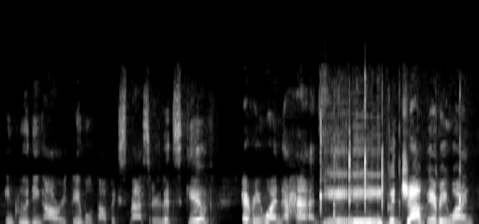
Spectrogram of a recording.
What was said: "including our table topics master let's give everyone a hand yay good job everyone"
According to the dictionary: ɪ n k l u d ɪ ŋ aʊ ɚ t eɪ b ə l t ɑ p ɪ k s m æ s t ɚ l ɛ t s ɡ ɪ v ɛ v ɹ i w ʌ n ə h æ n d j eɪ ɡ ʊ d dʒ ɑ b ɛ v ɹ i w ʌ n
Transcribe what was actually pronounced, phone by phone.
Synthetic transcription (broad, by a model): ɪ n k l u d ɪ ŋ aʊ ɚ t eɪ b ə l t ɑ p ɪ k s m æ s t ɚ l ɛ t s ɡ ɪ v ɛ v ɹ i w ʌ n ə h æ d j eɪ ɡ ʊ d dʒ ɑ b ɛ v ɹ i w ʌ n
